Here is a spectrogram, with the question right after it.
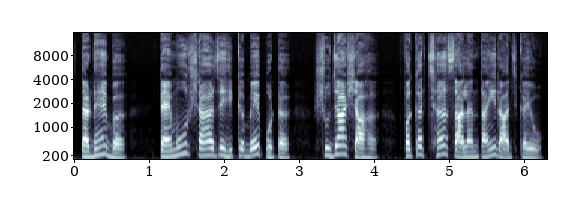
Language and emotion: Sindhi, neutral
